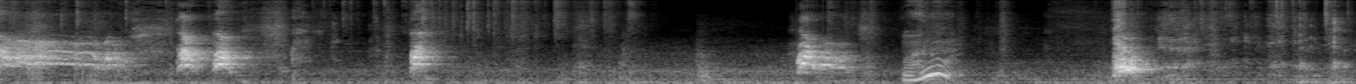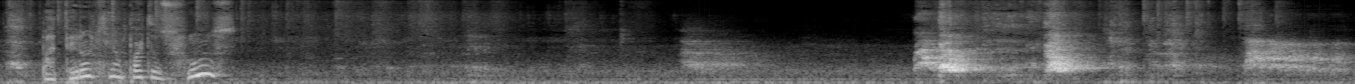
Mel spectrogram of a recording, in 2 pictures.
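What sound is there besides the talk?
dog barking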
